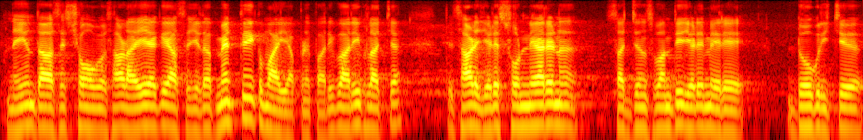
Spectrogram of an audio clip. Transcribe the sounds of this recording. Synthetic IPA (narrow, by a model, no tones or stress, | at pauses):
nəĩːɦʊ̃nd̪aːəseʃɔːsaːɽaːeːɛːk̬ɪəsd͡ʒeːɽaːmɪ̃ɳt̪iːkəmaːiːaːpɳẽːpaːɾiːbaːɾiːpʰəlaːt͡ʃɛː | t̪eːsaːɽeːd͡ʒeːɽeːsonːeaːɾen | səd͡ʒənsəbənd̪iːd͡ʒeːɽeːmeːɾeː | ɖoːɡɾɪt͡ʃ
